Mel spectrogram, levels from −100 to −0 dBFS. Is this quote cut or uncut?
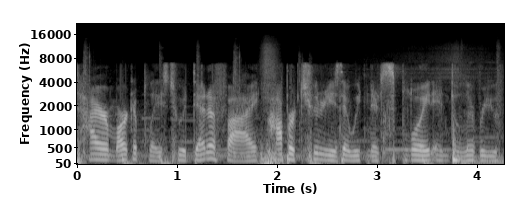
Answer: cut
